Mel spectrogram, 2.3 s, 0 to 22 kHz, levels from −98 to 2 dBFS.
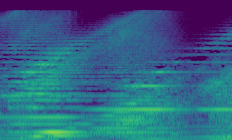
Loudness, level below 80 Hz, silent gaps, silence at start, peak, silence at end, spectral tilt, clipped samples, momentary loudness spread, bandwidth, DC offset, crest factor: -26 LUFS; -46 dBFS; none; 0 s; -10 dBFS; 0 s; -5 dB/octave; under 0.1%; 13 LU; 16 kHz; under 0.1%; 16 dB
